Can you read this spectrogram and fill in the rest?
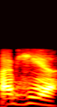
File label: in position, jungle fem; player vo jungle fem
